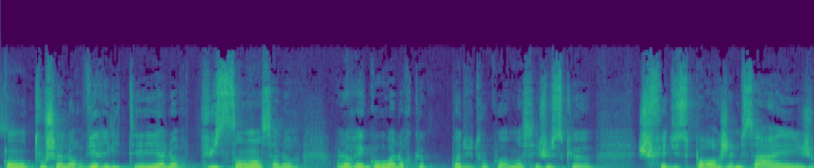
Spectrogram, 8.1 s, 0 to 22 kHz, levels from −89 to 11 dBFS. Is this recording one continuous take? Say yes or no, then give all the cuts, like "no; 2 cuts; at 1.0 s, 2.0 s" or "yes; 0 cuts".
yes; 0 cuts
